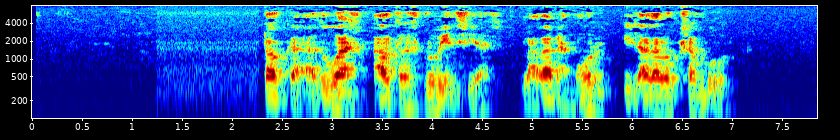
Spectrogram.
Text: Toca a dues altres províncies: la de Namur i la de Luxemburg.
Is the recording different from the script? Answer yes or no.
no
